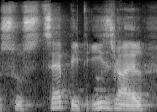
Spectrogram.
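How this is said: The Latin is pronounced in a German style.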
